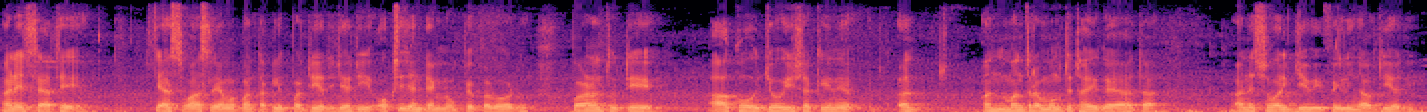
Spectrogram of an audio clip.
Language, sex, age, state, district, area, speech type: Gujarati, male, 18-30, Gujarat, Aravalli, rural, spontaneous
